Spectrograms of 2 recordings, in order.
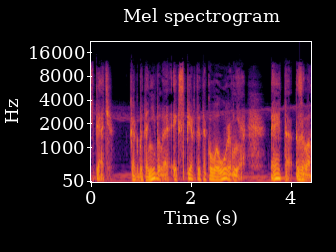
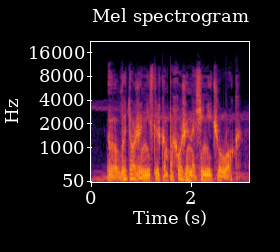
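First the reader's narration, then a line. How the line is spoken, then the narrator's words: Muttering. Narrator (Russian): буркнул Андрей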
